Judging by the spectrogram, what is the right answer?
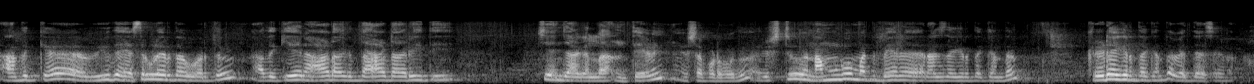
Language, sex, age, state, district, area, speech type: Kannada, male, 18-30, Karnataka, Bellary, rural, spontaneous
